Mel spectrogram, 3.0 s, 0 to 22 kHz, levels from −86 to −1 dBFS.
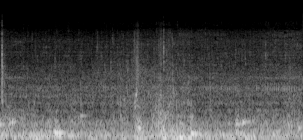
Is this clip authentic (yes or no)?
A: yes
